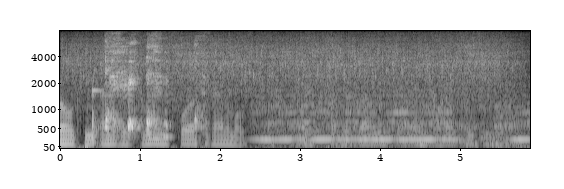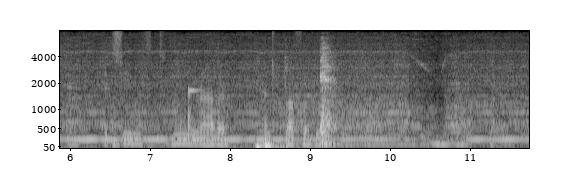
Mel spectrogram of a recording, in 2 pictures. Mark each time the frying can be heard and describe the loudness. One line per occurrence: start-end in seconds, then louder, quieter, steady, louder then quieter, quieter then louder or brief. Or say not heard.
0.0-6.0 steady.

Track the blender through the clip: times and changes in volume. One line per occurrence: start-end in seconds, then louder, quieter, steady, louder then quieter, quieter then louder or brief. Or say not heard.
2.3-11.7 steady.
